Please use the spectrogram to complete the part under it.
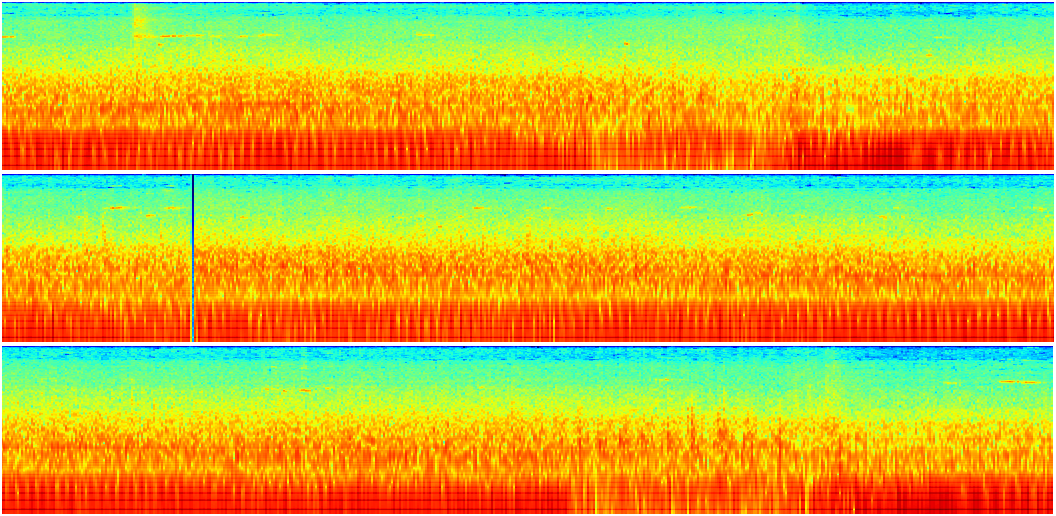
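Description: Bulldozer tracks clank and squeak on dirt.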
